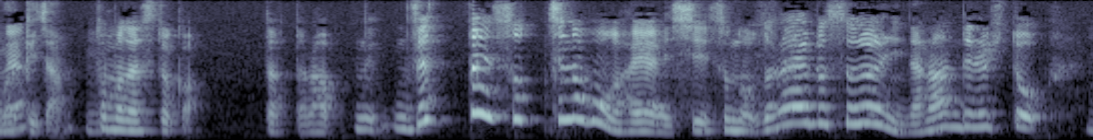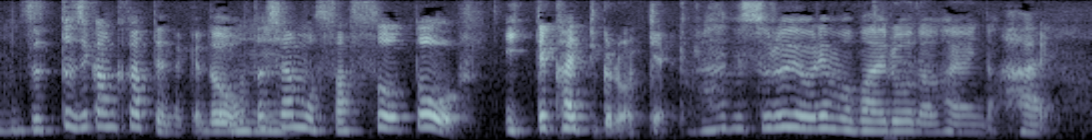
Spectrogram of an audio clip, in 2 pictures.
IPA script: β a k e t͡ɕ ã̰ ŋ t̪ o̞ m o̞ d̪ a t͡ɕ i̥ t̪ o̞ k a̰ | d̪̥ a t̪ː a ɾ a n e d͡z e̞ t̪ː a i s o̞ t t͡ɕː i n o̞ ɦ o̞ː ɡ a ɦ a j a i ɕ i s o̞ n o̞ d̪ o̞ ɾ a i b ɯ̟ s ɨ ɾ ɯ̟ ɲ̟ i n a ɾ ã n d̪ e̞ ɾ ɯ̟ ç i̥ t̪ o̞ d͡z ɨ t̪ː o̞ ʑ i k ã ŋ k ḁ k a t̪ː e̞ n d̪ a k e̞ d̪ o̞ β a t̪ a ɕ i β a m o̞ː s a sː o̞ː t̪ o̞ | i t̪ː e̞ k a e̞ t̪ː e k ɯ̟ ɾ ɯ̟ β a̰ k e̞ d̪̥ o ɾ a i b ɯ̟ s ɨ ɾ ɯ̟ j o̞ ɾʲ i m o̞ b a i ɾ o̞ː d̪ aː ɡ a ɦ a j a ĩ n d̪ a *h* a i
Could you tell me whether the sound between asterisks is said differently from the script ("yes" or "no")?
no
